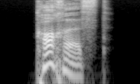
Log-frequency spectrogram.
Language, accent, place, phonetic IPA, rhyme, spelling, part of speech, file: German, Germany, Berlin, [ˈkɔxəst], -ɔxəst, kochest, verb, De-kochest.ogg
- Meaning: second-person singular subjunctive I of kochen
